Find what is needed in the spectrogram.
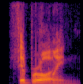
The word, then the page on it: fibroin: American English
